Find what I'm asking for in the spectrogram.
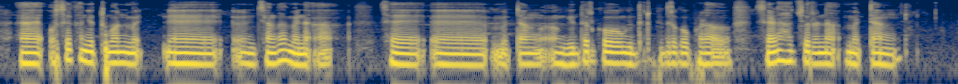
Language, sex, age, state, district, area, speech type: Santali, male, 18-30, West Bengal, Bankura, rural, spontaneous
